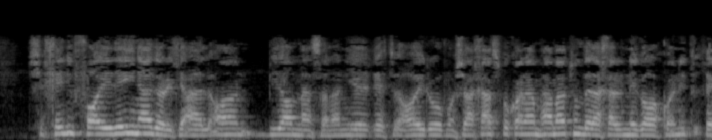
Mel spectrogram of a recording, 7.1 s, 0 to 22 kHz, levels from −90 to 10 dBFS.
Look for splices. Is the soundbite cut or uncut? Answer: uncut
